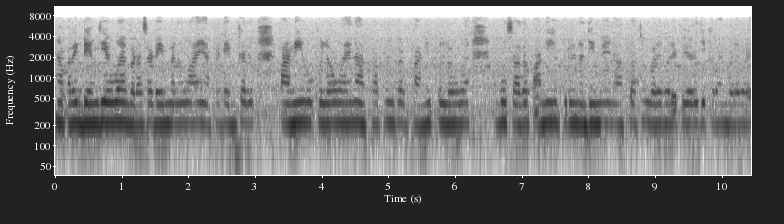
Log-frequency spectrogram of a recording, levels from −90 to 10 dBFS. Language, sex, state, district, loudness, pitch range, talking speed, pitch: Kumaoni, female, Uttarakhand, Uttarkashi, -19 LUFS, 205-215 Hz, 260 wpm, 210 Hz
